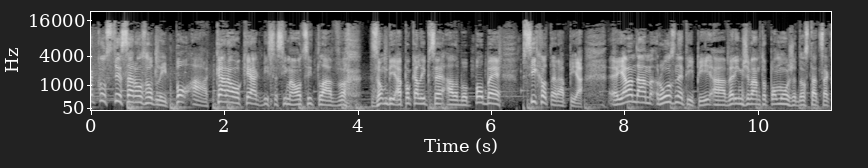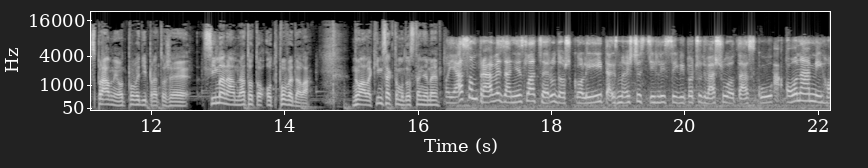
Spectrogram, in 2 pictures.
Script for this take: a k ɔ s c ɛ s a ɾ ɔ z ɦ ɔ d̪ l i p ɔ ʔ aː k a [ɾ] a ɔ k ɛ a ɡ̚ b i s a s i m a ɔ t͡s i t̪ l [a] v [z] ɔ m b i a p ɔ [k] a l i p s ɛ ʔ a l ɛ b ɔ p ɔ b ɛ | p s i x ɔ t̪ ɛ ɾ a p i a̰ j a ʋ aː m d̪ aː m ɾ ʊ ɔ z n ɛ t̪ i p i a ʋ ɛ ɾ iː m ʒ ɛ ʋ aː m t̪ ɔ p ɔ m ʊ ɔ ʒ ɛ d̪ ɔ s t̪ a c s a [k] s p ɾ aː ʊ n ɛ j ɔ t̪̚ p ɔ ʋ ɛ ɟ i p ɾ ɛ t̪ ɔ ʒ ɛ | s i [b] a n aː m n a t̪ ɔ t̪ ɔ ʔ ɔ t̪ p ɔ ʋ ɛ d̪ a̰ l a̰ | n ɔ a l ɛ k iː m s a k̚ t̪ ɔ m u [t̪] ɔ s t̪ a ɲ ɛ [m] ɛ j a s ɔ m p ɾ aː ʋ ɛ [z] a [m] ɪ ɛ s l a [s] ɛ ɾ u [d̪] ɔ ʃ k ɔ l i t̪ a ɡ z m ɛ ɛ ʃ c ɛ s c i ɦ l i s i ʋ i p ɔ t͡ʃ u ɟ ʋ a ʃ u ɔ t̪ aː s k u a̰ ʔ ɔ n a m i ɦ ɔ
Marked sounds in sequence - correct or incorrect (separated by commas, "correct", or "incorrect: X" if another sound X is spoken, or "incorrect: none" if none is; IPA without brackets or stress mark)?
correct, correct, correct, correct, correct, incorrect: m, incorrect: d̪, correct, correct, incorrect: ɲ, incorrect: t͡s, correct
